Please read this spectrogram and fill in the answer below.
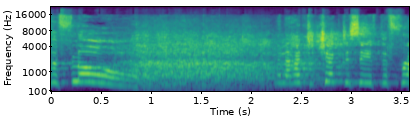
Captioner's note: audience laughs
